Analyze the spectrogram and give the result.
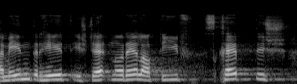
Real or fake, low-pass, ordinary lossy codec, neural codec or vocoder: real; none; none; none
